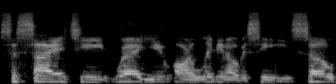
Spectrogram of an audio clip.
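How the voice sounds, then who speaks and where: A man speaks with an American accent. His voice sits at a medium pitch. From northern England, Manchester. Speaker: business executive. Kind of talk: interview.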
